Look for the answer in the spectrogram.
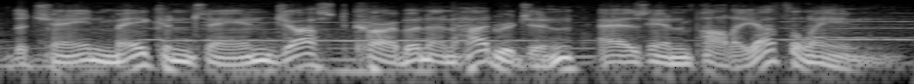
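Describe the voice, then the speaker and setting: A man giving measured, deliberate scripted narration for an educational training film. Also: low voice, sing-song. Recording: dull lo-fi film soundtrack with music.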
